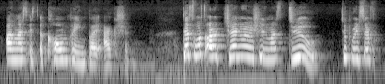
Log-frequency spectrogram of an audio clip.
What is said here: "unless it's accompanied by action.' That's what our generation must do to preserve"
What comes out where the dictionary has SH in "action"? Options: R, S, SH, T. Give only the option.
SH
